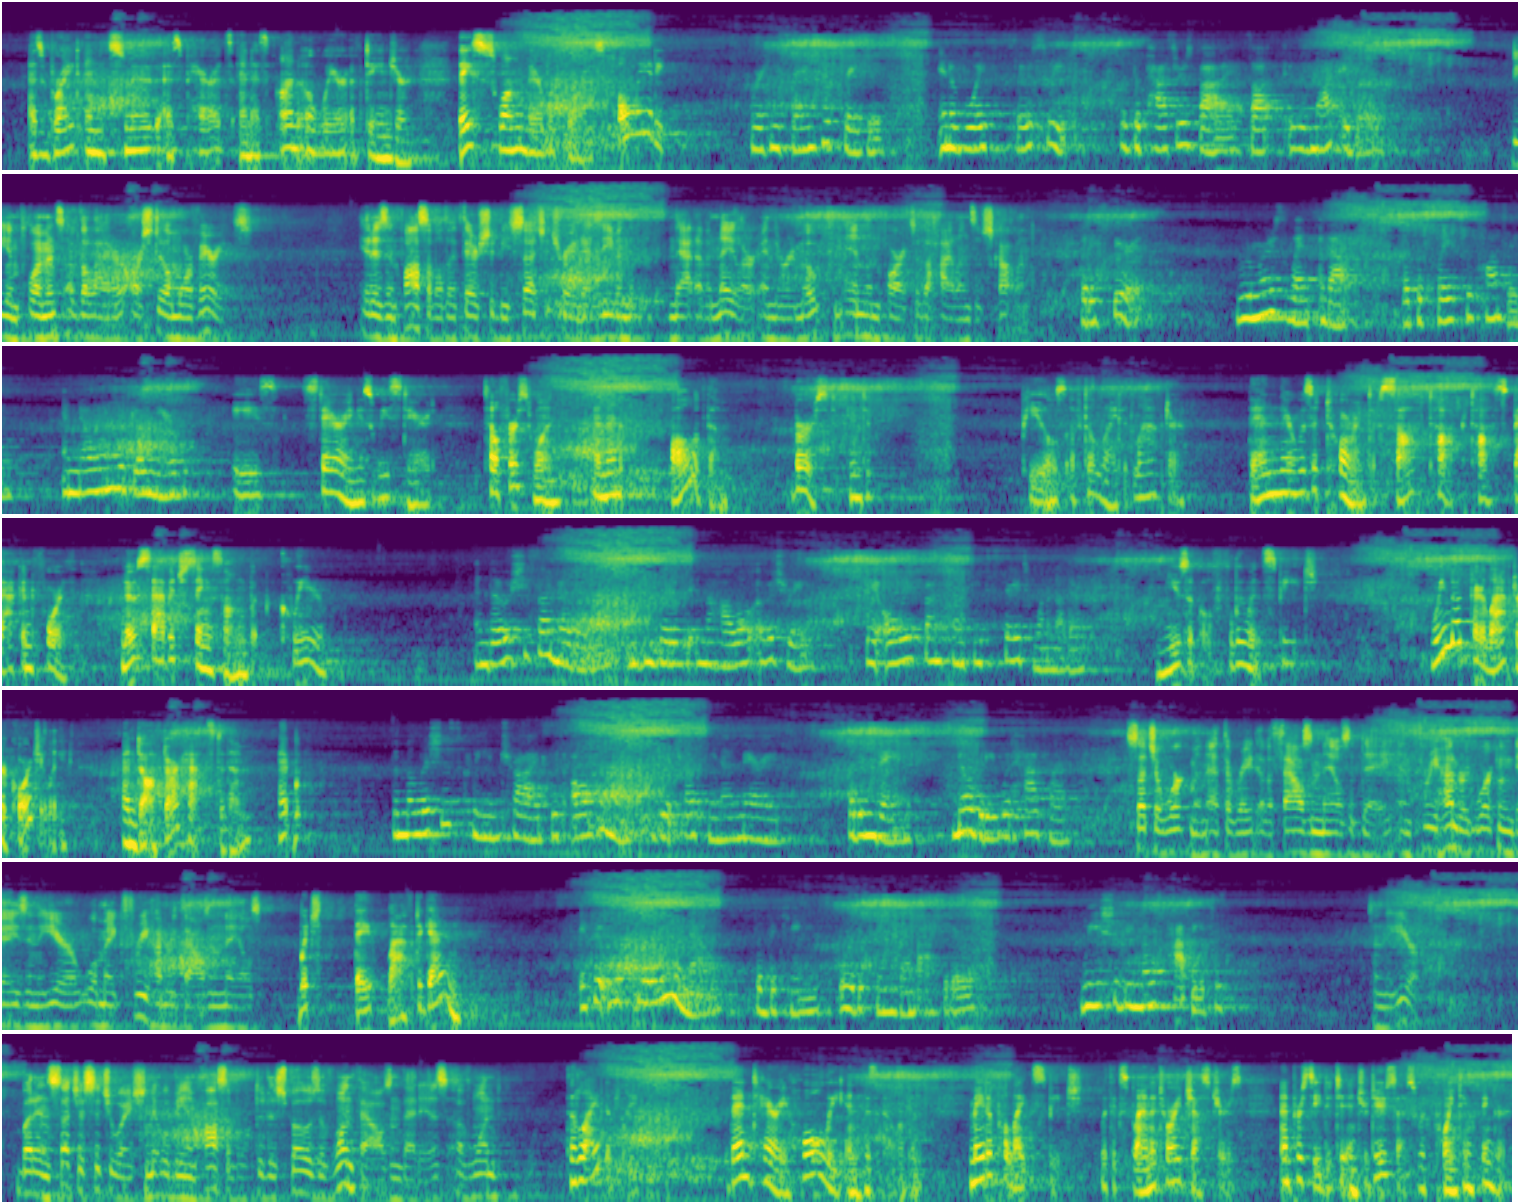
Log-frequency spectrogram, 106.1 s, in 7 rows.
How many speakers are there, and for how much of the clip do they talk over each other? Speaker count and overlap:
three, no overlap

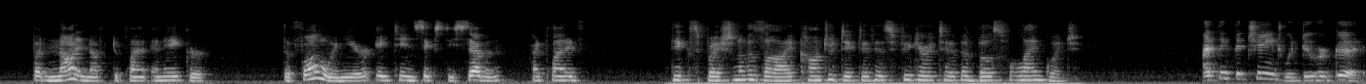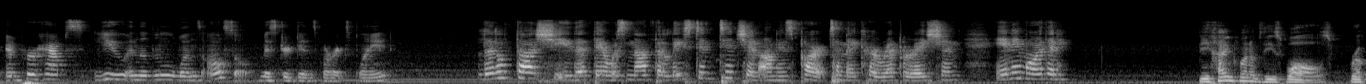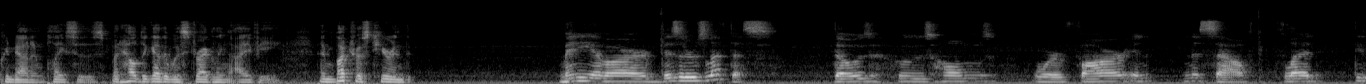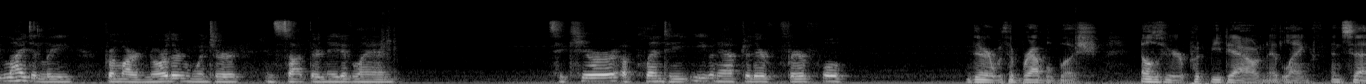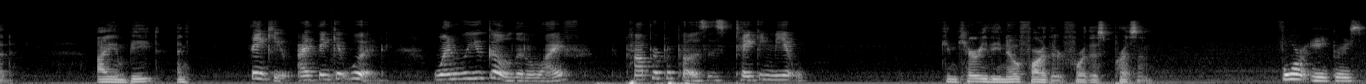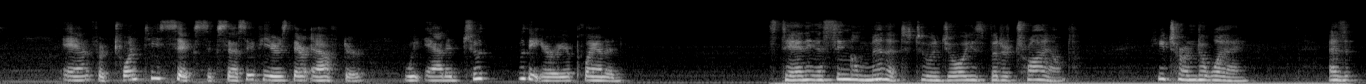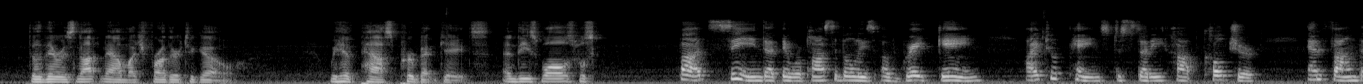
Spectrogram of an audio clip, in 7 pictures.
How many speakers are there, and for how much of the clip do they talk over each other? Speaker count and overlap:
six, no overlap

